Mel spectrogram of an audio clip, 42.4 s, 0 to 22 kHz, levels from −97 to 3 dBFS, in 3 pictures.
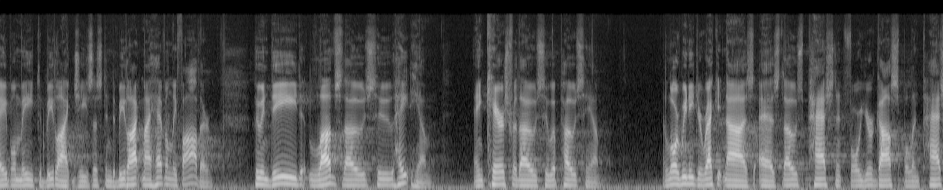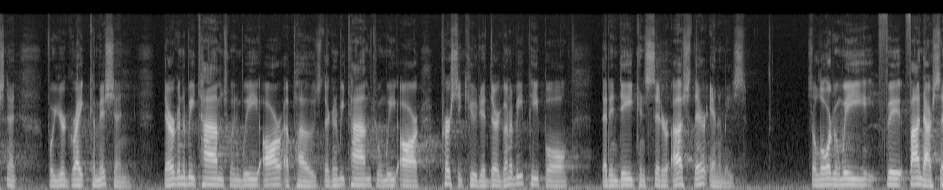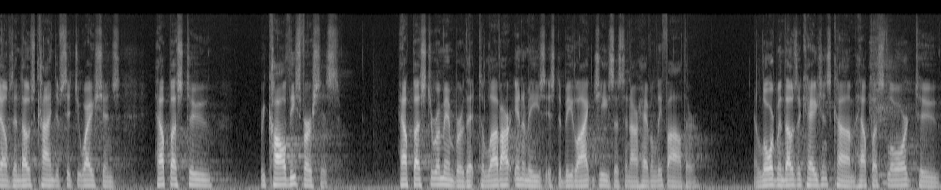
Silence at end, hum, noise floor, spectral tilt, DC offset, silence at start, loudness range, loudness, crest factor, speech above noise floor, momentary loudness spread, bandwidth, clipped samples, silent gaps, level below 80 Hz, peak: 0 s; none; -47 dBFS; -5.5 dB/octave; 0.4%; 0 s; 4 LU; -23 LUFS; 20 dB; 24 dB; 12 LU; 16 kHz; under 0.1%; none; -48 dBFS; -2 dBFS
